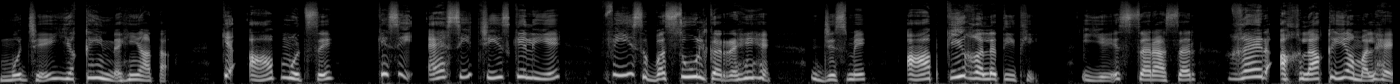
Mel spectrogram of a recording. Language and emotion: Urdu, disgusted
